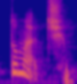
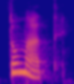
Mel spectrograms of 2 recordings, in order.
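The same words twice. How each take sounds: First: The final syllable has a hissing ch sound. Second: The final syllable has a plain, hard t sound. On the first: The speaker calls it wrong. "e não tomate" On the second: The speaker calls it right. "a primeira sílaba to se pronuncia igual que a última sílaba, te"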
